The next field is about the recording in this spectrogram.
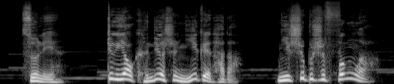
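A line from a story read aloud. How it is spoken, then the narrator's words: Shocked, angry shout. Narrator (Chinese): 白帆是又惊又怒，叫道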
